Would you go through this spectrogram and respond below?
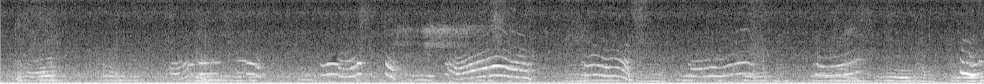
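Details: Just-born field Labrador Retriever puppies whine with high, curving squeaks and quivering cries, several pups overlapping irregularly, over a persistent low hum.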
